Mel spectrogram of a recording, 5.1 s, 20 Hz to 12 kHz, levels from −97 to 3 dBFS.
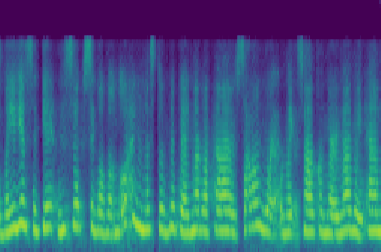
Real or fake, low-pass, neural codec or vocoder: fake; 7.2 kHz; codec, 16 kHz, 0.5 kbps, FreqCodec, smaller model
